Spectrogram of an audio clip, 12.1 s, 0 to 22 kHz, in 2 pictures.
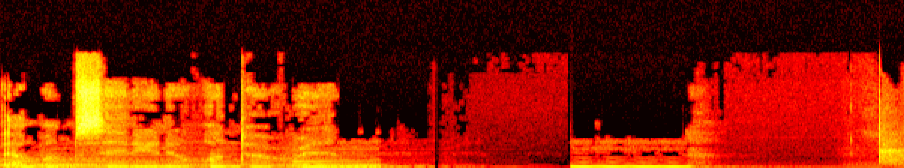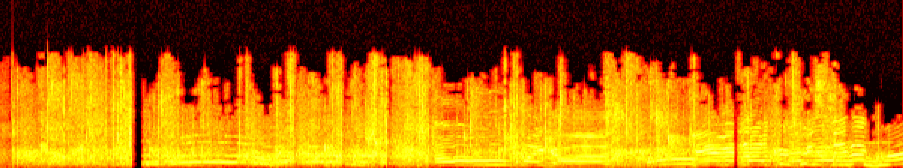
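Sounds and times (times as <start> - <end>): audience applause and cheering: 5.8 - 12.0
high whoops: 7.0 - 9.5.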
